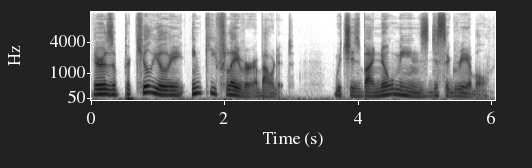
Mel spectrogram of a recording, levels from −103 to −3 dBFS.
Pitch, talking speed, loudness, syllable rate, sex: 125 Hz, 140 wpm, -19 LUFS, 4.5 syllables/s, male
